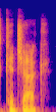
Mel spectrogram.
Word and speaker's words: Tkachuk: The T is silent, right? It's Tkachuk. Matthew Tkachuk, yeah.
